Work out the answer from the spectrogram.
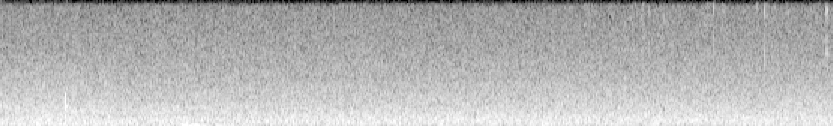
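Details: Steady broadband rushing like a stream or surf fills the whole recording, with no animal calls standing out.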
